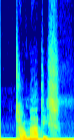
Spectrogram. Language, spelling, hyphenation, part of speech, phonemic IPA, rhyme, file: Dutch, traumatisch, trau‧ma‧tisch, adjective, /ˌtrɑu̯ˈmaː.tis/, -aːtis, Nl-traumatisch.ogg
- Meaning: traumatic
